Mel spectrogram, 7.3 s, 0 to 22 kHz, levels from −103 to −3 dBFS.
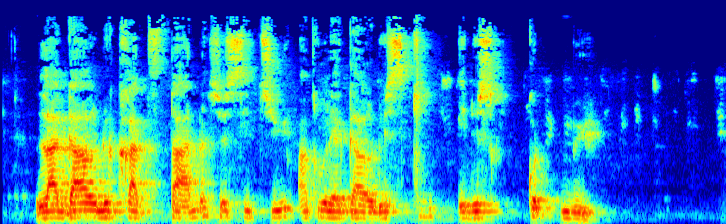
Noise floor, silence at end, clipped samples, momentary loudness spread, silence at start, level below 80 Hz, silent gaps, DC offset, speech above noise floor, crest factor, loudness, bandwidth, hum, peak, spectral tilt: -64 dBFS; 1.3 s; under 0.1%; 13 LU; 0.35 s; -54 dBFS; none; under 0.1%; 45 dB; 18 dB; -19 LUFS; 16.5 kHz; none; -2 dBFS; -4.5 dB/octave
